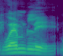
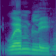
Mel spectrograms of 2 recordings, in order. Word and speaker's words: Wembley: ¿Wembley o qué? – Wembley, Wembley.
